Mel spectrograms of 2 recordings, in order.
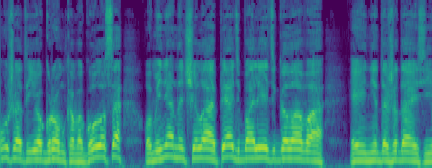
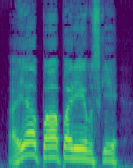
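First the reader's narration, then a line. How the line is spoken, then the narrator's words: Angry rude retort. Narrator (Russian): зло нахамил ей в ответ я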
